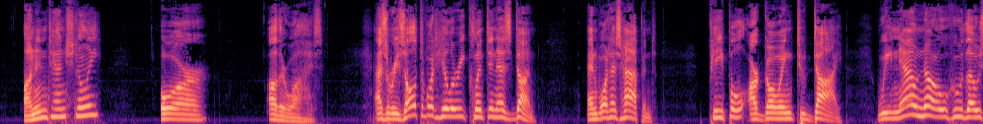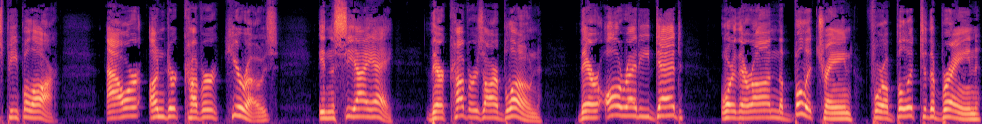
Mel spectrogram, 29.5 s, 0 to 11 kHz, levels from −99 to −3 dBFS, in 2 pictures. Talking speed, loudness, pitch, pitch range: 110 wpm, -21 LUFS, 175 Hz, 140-205 Hz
